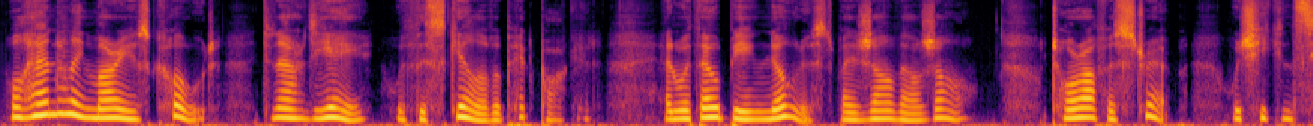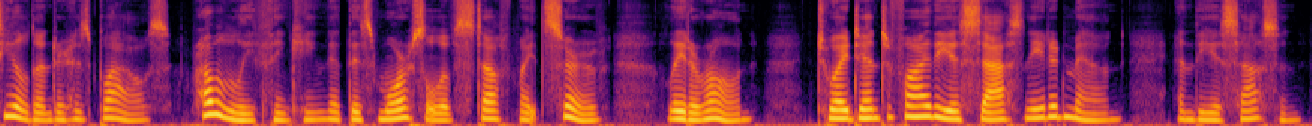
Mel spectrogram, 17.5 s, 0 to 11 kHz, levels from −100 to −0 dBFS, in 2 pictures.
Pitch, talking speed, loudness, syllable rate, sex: 210 Hz, 160 wpm, -18 LUFS, 5.3 syllables/s, female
